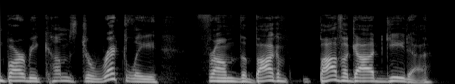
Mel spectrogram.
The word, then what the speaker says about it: Bhagavad Gita: Bhagavad Gita, often referred to as simply the Gita.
